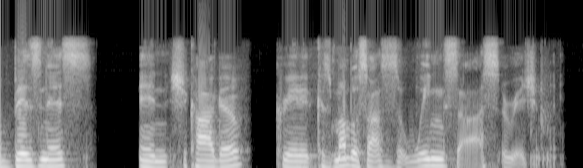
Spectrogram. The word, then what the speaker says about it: Mambo Sauce: because if you know Mumbo Sauce is spelled m a m b o but pronounced Mumbo Sauce so that's how they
